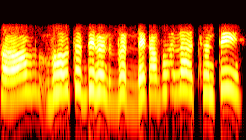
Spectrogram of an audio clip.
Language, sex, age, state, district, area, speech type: Odia, female, 18-30, Odisha, Nabarangpur, urban, conversation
